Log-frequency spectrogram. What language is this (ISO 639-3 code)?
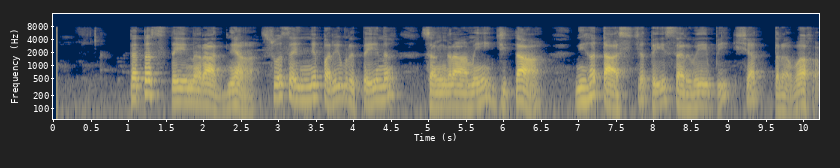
san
